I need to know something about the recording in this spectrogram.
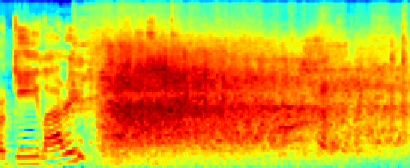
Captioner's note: audience laughing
